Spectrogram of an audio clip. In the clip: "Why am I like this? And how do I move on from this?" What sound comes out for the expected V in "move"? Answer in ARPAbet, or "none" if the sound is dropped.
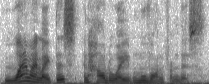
V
